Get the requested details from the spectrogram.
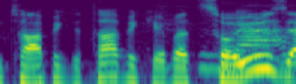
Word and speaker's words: Soyuz: Soyuz. Oh, Soyuz, like the Soyuz, like the spacecraft Soyuz.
